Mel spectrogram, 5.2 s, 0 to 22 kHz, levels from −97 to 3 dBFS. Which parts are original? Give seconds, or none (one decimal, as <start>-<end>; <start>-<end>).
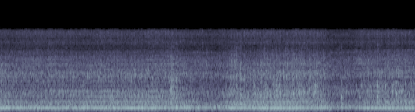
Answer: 0.0-5.2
